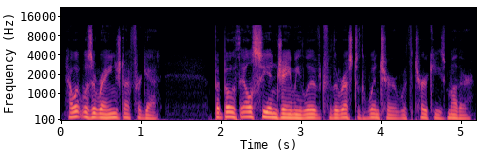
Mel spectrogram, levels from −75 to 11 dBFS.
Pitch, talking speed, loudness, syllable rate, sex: 135 Hz, 245 wpm, -15 LUFS, 6.9 syllables/s, male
